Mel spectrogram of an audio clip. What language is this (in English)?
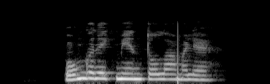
Mari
